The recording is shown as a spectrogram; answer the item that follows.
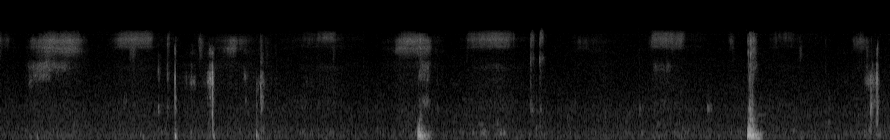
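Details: Snoring house cat asleep, soft breathy inhales and exhales every few seconds, with deeper rattling snorts at intervals and a few faint clicks in a quiet room.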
